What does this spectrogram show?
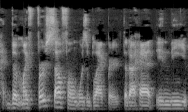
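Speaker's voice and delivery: normal talking voice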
